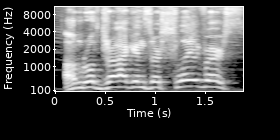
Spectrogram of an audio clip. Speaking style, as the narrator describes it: Akron yells out

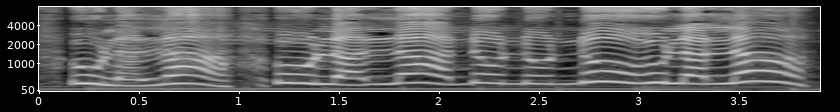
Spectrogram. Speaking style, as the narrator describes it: cried Madame Pinson

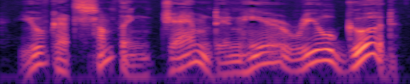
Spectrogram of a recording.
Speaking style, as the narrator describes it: he murmured

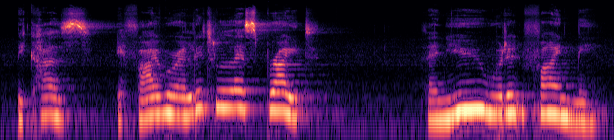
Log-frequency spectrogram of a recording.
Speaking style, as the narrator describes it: Atlas says calmly

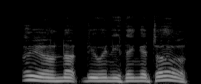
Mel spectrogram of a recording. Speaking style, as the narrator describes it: muttered

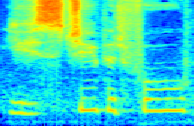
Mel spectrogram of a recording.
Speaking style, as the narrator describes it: said to Patrick in a low voice

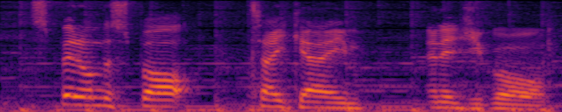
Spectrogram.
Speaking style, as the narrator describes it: Phoenix shouts

